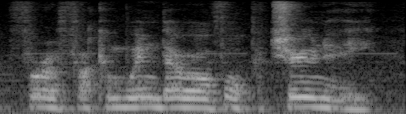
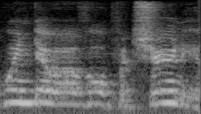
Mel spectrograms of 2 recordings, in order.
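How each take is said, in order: First: Said in the usual way. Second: Incredulous echo. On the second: Retold or imitated. Echoing Joe's excuse in disbelief.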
